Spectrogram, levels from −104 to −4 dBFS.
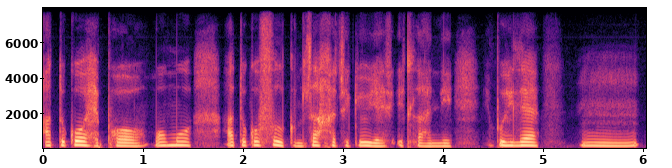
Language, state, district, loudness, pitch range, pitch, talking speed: Sumi, Nagaland, Kohima, -18 LUFS, 170-200 Hz, 185 Hz, 130 wpm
